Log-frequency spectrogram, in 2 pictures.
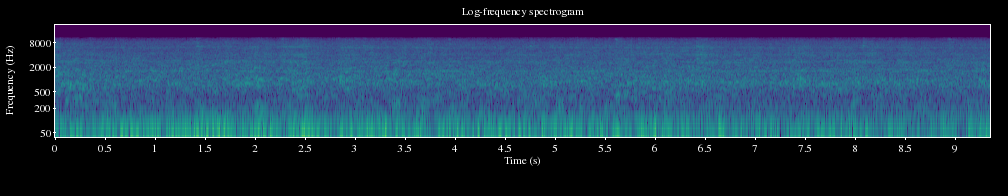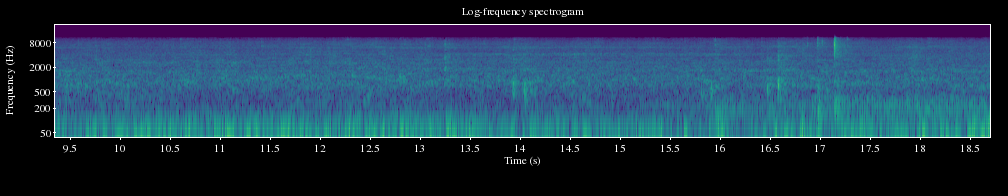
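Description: Room tone from a desktop recording: a steady faint hiss with a low hum, and a few small ticks. A single sharp click about a second before the end, like a mouse click.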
